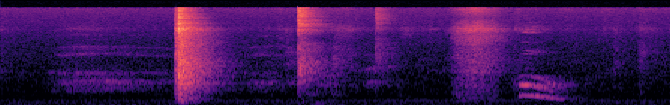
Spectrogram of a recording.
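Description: A thrown ping-pong ball landing and bouncing: a sharp click about a second in, a second smaller click a second later and a faint third one, the bounces coming closer together. Near the end a short falling vocal exclamation.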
